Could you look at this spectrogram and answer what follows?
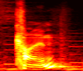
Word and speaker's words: comb: other words with a silent B are bomb comb crumb dumb lamb Lim Nam thumb if you're actually trying to pronounce the b in these words you're not alone many Upper Intermediate Learners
